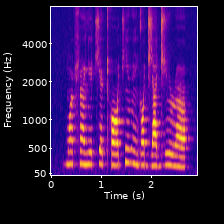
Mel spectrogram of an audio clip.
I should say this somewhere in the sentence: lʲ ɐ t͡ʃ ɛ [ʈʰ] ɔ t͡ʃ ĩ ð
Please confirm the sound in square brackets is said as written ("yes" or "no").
yes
